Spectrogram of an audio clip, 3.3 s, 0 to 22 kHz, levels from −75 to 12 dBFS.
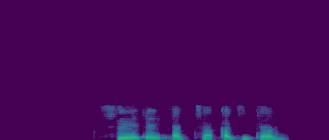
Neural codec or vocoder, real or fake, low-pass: codec, 16 kHz in and 24 kHz out, 0.6 kbps, FireRedTTS-2 codec; fake; 5.4 kHz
